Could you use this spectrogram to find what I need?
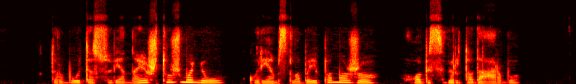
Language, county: Lithuanian, Kaunas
